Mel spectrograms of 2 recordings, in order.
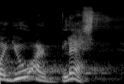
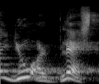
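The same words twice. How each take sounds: First: Slow, drawn-out declaration for the congregation to echo; slow blessing to repeat. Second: Said in the usual way. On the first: Shown as a demonstration. Preacher slowly models the line for the congregation to repeat. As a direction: spell it out slowly so they can repeat it. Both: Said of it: "Pakisabi sa katabi mo".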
